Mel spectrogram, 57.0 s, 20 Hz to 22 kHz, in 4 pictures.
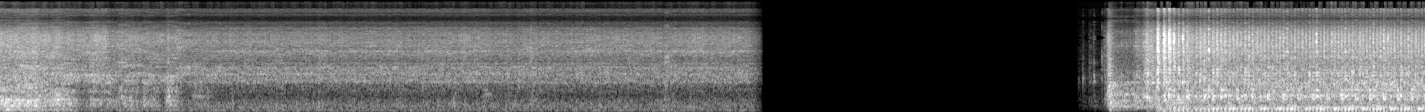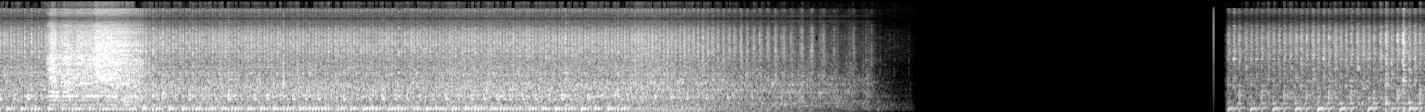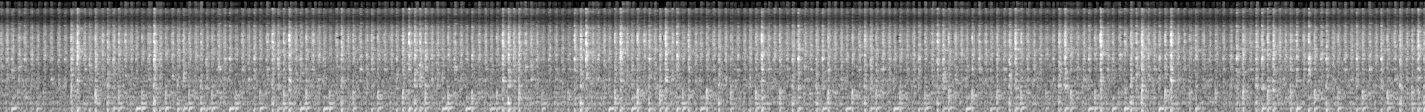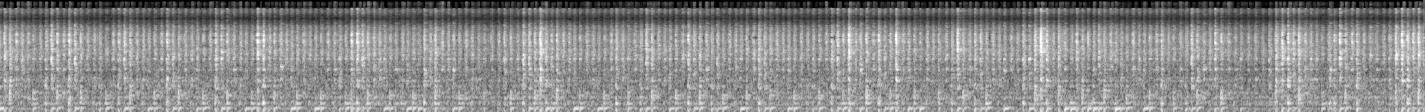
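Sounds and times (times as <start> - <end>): tractor engine idling: 11.1 - 23.2, 26.6 - 57.0.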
